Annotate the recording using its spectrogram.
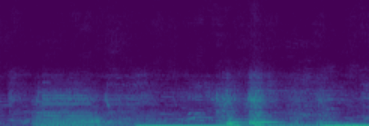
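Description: Amplified electric guitar and bass sounding held low notes. About a second and a half in there is a short phrase with gliding pitch.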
